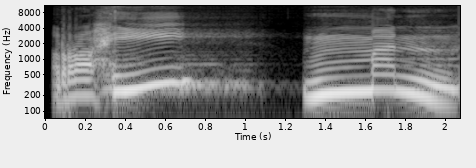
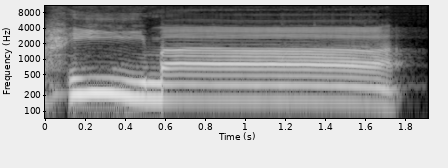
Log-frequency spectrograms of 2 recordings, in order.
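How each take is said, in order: First: The word ends with an n sound. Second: The word ends with a long a vowel. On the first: The reading continues without stopping. "Fathah tain" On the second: The reader stops on this word. "ketika kita wakaf di atasnya, kita baca rahimah"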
